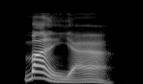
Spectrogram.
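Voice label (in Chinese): "蔓延", Chinese; HSK6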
